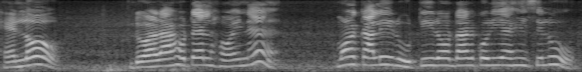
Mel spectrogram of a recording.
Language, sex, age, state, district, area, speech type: Assamese, female, 60+, Assam, Golaghat, urban, spontaneous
